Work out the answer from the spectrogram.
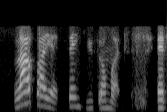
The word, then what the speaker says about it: Lafayette: young women task force of Greater I probably pronounced that wrong is it laf Lafayette Lafayette thank you so much and in this position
